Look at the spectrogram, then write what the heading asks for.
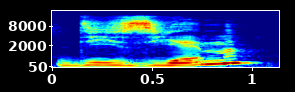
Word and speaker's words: dixième: Just pay attention to the pronunciation, the letter X, dixième.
